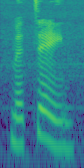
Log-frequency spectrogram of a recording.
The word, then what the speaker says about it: meteen: I think I constantly mispronounce that one. Meteen. Meteen.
